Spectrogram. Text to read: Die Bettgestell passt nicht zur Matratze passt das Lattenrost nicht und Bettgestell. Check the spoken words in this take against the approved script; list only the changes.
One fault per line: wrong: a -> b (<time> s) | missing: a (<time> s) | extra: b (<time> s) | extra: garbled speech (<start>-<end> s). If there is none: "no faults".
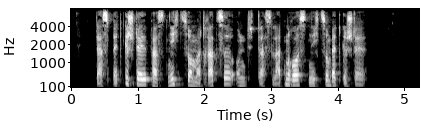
wrong: Die -> Das (0.3 s)
wrong: passt -> und (2.4 s)
wrong: und -> zum (3.8 s)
